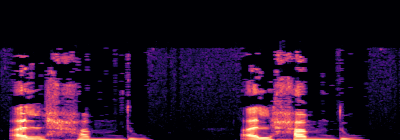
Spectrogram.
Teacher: you notice the ha comes in straight with a very less gap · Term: letter of tawassut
